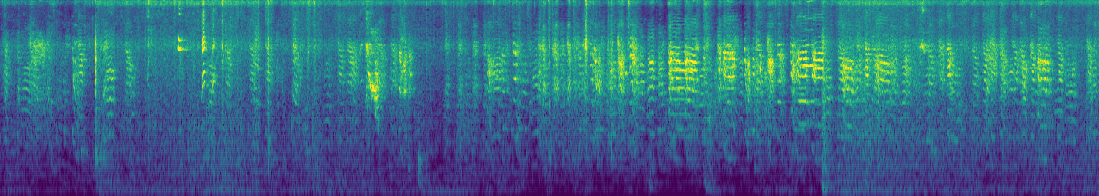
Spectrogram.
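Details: Zebra finches in an aviary chatter almost without pause in nasal, buzzy, high-pitched notes that overlap, with soft wing flutters mixed in.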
